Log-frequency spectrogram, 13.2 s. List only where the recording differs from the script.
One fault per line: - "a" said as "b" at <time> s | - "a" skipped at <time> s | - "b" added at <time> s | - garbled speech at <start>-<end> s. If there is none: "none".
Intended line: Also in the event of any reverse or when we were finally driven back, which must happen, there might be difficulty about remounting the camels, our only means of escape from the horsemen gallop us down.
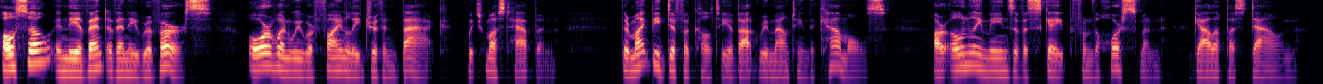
none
